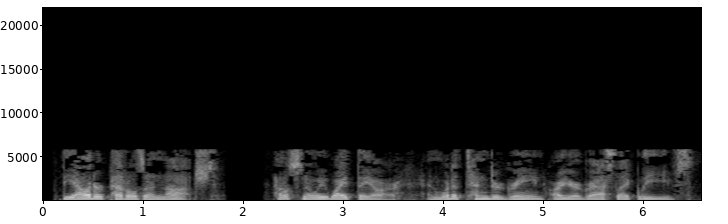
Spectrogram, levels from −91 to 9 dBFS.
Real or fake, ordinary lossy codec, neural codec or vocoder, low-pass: real; MP3, 24 kbps; none; 7.2 kHz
